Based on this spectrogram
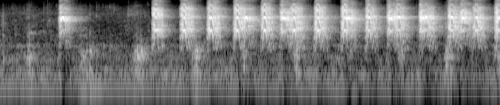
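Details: Java sparrow chicks at feeding time, third day in the home, older birds crashing the meal; after a couple of isolated squeaks, a fast run of shrill rasping cheeps, about five per second.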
